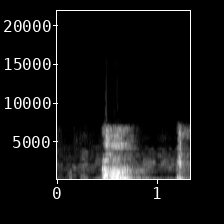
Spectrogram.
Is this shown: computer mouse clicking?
no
